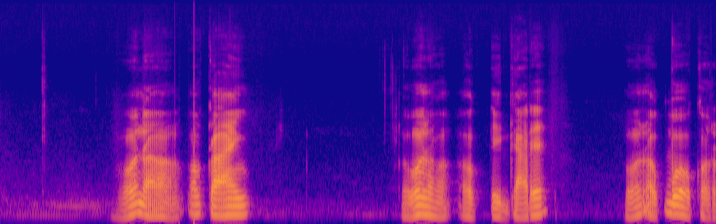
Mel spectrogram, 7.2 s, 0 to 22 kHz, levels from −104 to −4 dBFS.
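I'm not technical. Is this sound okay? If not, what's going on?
No. From 1.74 to 1.94 s there is processor overload crackle: the computer fell behind and missed a handful of its very short audio deadlines in a row, replaying stale scraps of sound each time, so the speech gets a brief gritty, crackling tear.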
